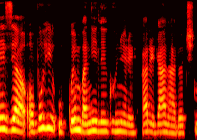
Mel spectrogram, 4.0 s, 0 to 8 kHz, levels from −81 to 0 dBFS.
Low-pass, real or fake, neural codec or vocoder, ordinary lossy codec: none; real; none; none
